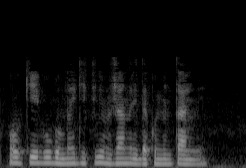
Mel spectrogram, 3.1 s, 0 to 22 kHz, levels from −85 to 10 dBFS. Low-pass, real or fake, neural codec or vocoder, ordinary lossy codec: 5.4 kHz; fake; codec, 16 kHz, 4 kbps, FunCodec, trained on Chinese and English, 50 frames a second; MP3, 24 kbps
